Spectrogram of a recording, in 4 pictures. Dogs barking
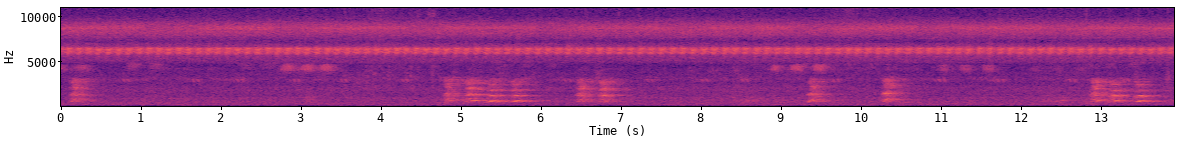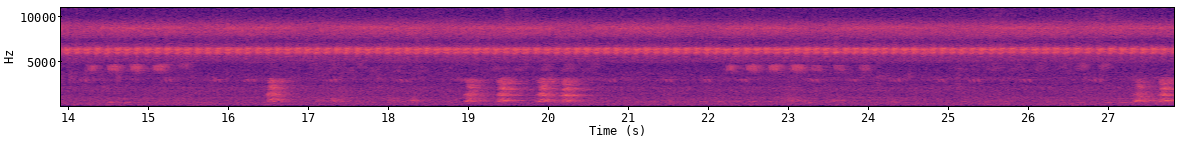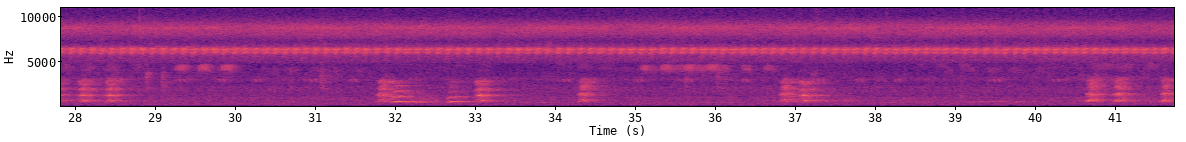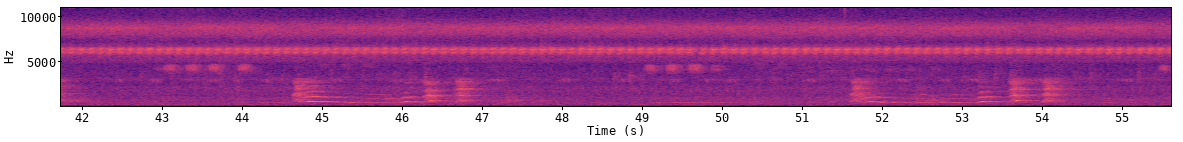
4.8 7.1, 12.9 13.8, 16.5 20.6, 27.3 28.8, 31.8 33.5, 34.3 34.7, 36.8 37.6, 40.6 42.0, 44.3 47.6, 51.6 54.9

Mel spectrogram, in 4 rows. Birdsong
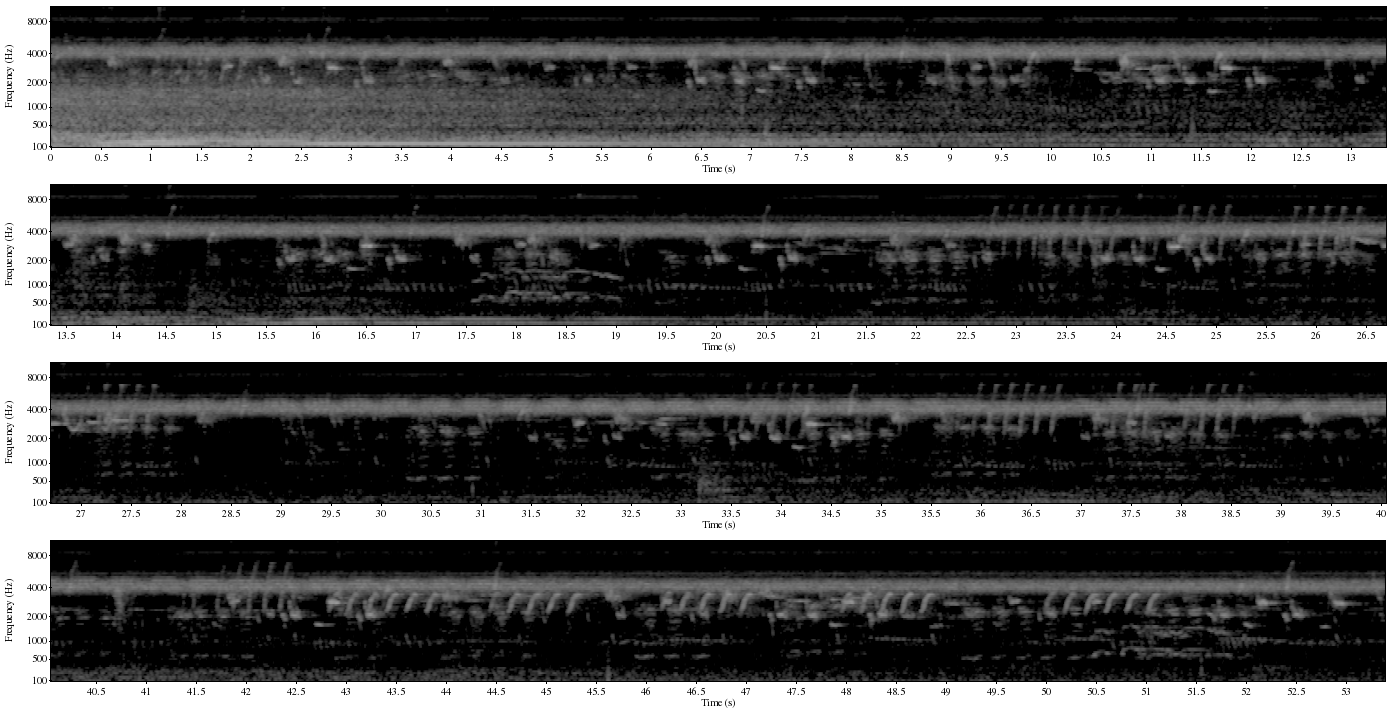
0.0 21.0

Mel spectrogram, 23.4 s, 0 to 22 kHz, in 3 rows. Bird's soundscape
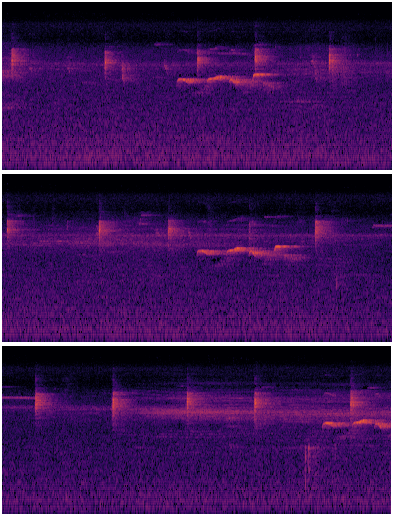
0.0 0.7, 1.3 7.1, 7.8 16.7, 21.6 23.3

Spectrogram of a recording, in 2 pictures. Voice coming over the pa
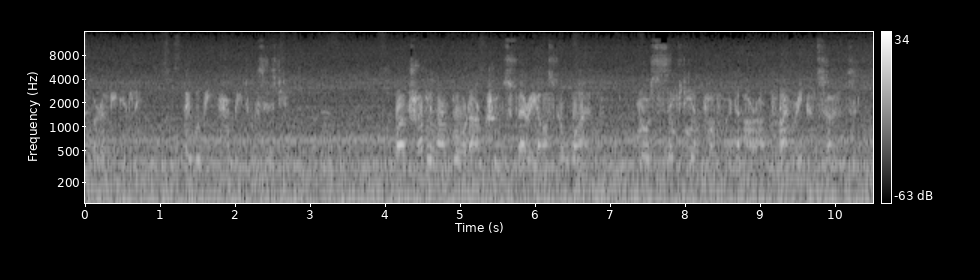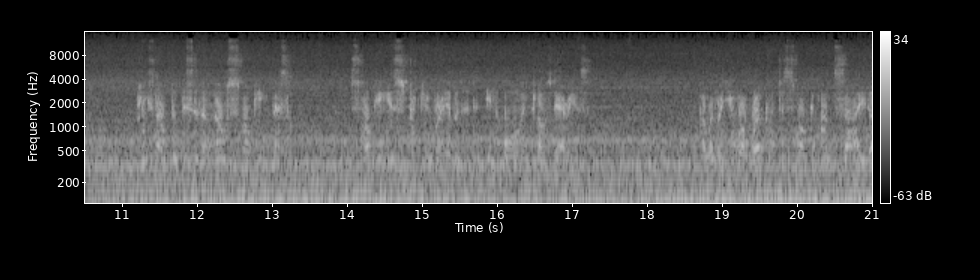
0.0 2.9, 4.2 10.3, 11.2 13.2, 14.0 17.2, 18.7 21.0

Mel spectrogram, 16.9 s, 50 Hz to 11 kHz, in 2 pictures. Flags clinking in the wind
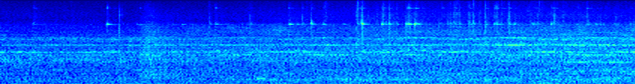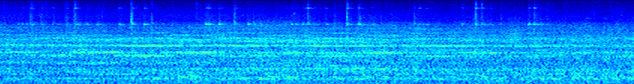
0.2 13.5

